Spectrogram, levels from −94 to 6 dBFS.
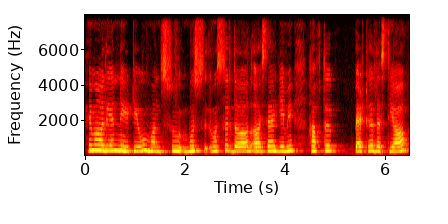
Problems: background conversations at intervals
